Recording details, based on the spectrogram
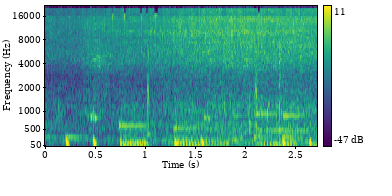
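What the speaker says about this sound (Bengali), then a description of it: "তেল গরম হয়ে গেছে, পেঁয়াজগুলোও দিয়ে দিই পুরোটাই" Chopped onions fry in hot oil, a close sizzle with scattered clinks and scraping stirs of a utensil against the pan, no voices.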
